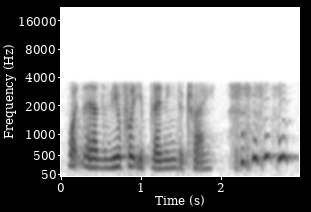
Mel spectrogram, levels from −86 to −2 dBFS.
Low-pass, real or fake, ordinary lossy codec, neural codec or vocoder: 3.6 kHz; real; none; none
